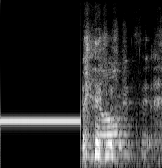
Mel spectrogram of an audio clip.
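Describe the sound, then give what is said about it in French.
A steady, pure censor bleep holds for over a second, completely covering the speech, then cuts off abruptly as a voice resumes talking loudly. “Arrête d'avoir des trucs à biper.”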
